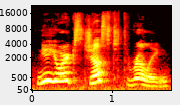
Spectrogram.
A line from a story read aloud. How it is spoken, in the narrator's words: Bess exclaimed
